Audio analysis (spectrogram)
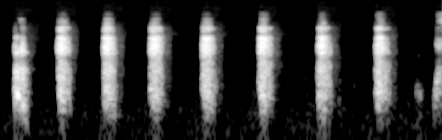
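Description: Nine sharp, forceful nasal exhales during a yoga breathing exercise, evenly spaced about half a second apart, each a short loud burst of breath with silence between, ending with a fainter sniff.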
